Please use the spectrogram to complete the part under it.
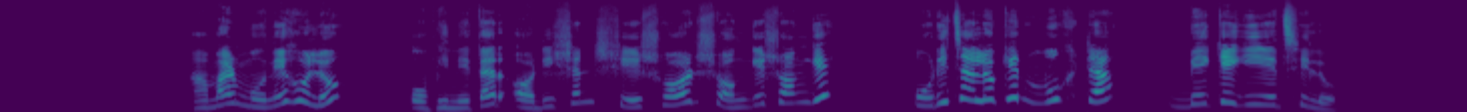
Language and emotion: Bengali, disgusted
